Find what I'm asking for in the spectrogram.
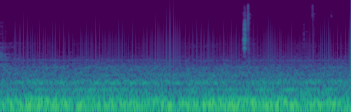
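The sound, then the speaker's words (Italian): Steady low rumble of road noise inside a moving car travelling to the Marche region of Italy, constant and fairly loud, with a couple of brief high clicks near the end and no one speaking. “Ok, l'unica cosa magari dobbiamo parlare un po' ad alta voce okay. per superare il suono perché siamo in macchina e stiamo andando nelle Marche”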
